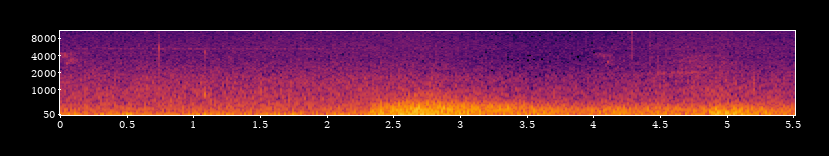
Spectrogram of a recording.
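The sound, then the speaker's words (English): Low thunder coming from the west rolls in a broad swell midway through, with a softer rumble near the end, over a steady hiss of wind moving through leaves, heard from a street just before a summer storm. “You can hear the thunder. It's coming from the west. Some wind is running before it and moving through all the leaves.”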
